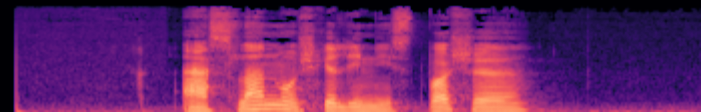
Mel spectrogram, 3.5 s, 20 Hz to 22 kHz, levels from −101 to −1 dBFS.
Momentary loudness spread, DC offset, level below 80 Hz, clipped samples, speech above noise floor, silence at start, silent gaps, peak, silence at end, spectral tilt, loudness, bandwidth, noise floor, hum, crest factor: 5 LU; under 0.1%; -48 dBFS; under 0.1%; 29 dB; 0.1 s; none; 0 dBFS; 0.85 s; -5 dB/octave; -20 LUFS; 16.5 kHz; -48 dBFS; none; 22 dB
